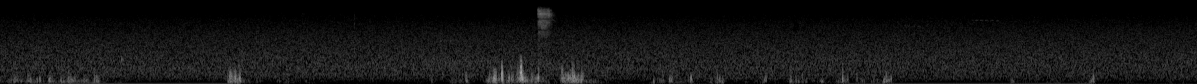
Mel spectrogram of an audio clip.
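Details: Outdoor rural ambience of rustling leaves over a steady hiss, with scattered soft clicks and a brief cluster of knocks near the middle.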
